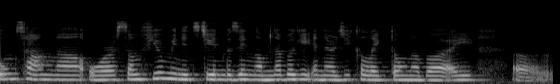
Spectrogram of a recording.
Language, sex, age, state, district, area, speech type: Manipuri, female, 18-30, Manipur, Imphal West, rural, spontaneous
